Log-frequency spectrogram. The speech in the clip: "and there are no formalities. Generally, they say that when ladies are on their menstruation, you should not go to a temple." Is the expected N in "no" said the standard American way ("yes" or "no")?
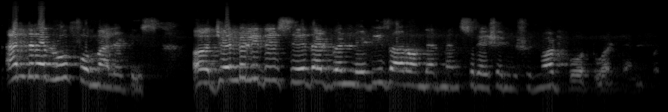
no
